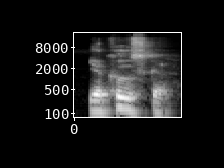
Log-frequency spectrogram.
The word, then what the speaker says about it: Yokosuka: pronounce her name Yokosuka. Yeah, Yokosuka.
